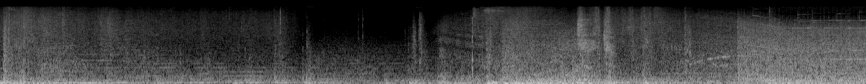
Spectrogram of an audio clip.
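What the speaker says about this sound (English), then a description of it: "watching those explosion procs go off" Repeated explosion procs in the video game Starfield: Shattered Space, a loud continuous wash of booming blasts and rumble with a few sharper bursts layered on top, filling the whole stretch.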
